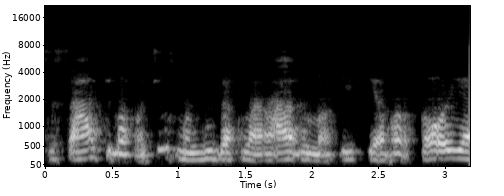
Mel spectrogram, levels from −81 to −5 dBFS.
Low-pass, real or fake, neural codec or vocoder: 7.2 kHz; fake; codec, 16 kHz, 4 kbps, FunCodec, trained on Chinese and English, 50 frames a second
